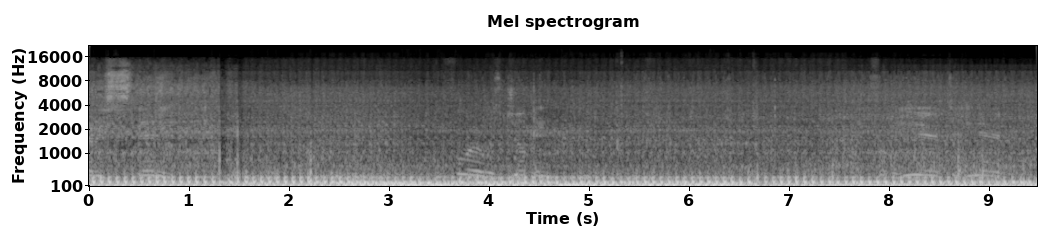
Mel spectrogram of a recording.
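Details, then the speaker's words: 2009 Aprilia Shiver SL750 after replacing both airbox air pressure sensors: steady, even low thump at idle with no hunting. Previously the idle jumped up and down after about a minute, no error messages. Evap and tank air hose ruled out. "Steady. So it wasn't the evap, it wasn't the air hose to the tank. Must have been one of the air pressure sensors."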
